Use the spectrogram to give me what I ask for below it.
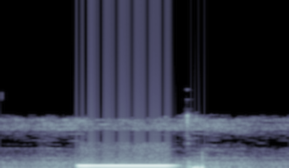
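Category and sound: signal or alarm, phone line tone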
